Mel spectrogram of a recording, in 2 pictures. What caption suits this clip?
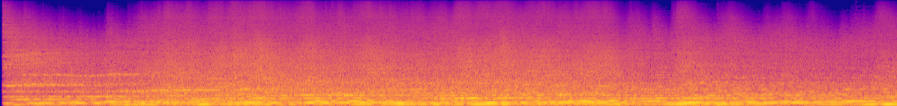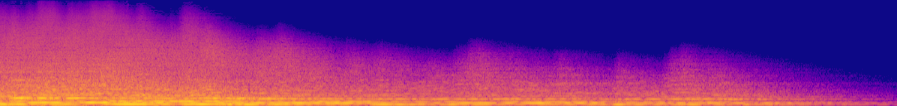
Scary drone
An image resyntesized into a horrific soundscape with Harmor. Good for scary background noise.
Drone, Horror, Scary, Scifi, Soundscape, Space, Spooky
